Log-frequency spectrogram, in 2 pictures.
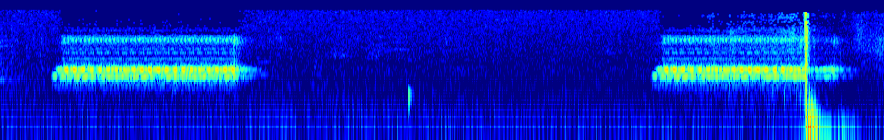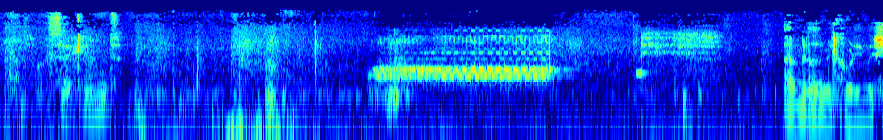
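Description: A telephone rings in three long, evenly spaced bursts, its warbling bell clear, with some clattering and muffled background noise in the gaps between rings.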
